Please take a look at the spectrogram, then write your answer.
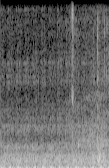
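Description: Honda Super Cub motorcycle engine idling when warm, with noisy valves: a close, even low chugging pulse with a scrapey mechanical clatter on top, no talk.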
